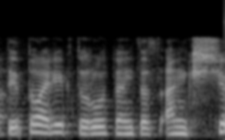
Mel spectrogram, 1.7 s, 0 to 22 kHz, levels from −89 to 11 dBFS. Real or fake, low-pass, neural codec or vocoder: fake; 7.2 kHz; codec, 16 kHz, 2 kbps, FunCodec, trained on LibriTTS, 25 frames a second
